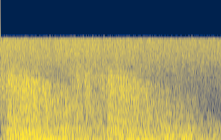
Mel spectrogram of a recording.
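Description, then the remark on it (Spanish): Deep, rolling thunder rumbles steadily through a storm, a broad low roar that swells and fades without pause, with a wash of rain-like hiss underneath and no voices. “¿Qué escuchó? Claro, es una tormenta.”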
